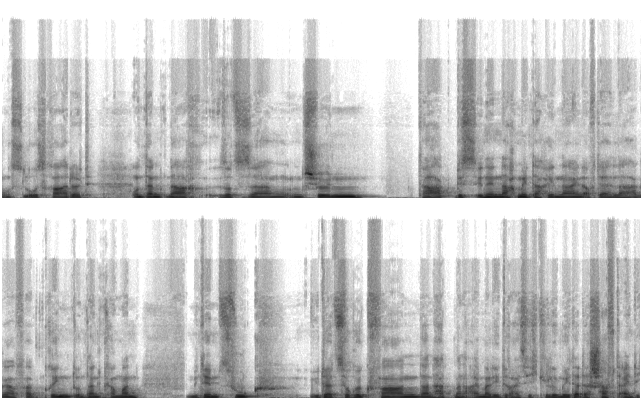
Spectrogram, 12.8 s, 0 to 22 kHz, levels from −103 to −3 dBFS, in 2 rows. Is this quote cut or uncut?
uncut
